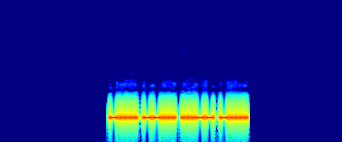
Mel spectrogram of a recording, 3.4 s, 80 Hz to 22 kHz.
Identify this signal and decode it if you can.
Morse code, heard as a keyed tone, about 50 wpm, 700 Hz. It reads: 6736
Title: Common Cut Numbers - 4-Digit 50wpm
